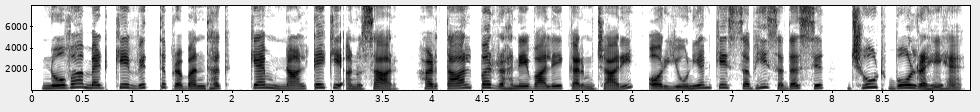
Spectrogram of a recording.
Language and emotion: Hindi, neutral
